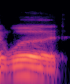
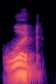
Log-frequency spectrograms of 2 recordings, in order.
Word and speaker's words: would: I would. Okay. I would. I'd es I would. Recuerden que la L de would no se pronuncia. Okay. No digan would. Es would.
